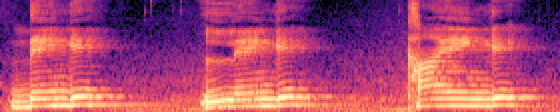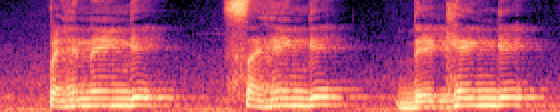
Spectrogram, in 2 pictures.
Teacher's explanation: मतलब थोड़ा सा न का उच्चारण बीच में कुछ हो रहा है, वही हमारे अनुस्वार के कारण हो रहा है।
